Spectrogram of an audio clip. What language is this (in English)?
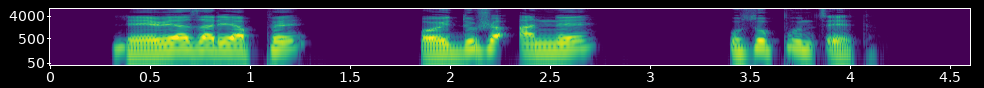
Dawro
